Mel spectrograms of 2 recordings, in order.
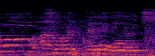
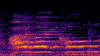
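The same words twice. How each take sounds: First: Very slow, stretched-out words; slow drawn-out pleased repeat; savoring drawl. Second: High, much louder, gleeful; loud high mock cheer; excited body voice. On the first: Pretend. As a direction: savor each word like a treat. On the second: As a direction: shout your delight at the cold. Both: Voicing the body enjoying cold.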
